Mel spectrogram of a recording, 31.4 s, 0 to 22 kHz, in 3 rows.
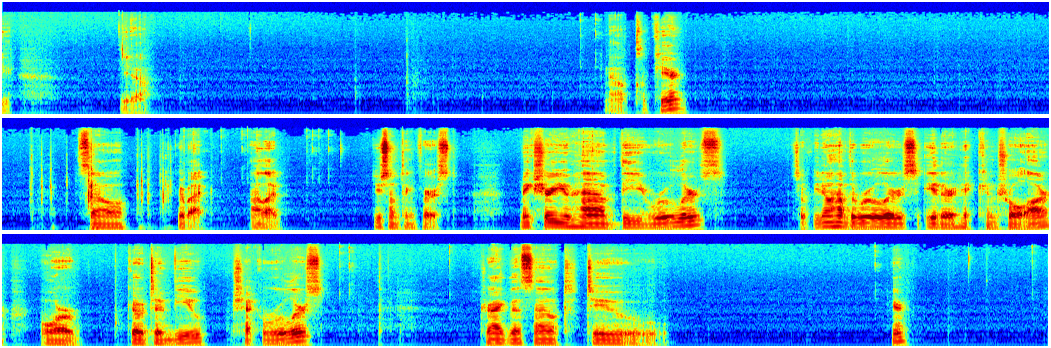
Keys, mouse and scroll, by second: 5.8 click, 11.2 ctrl+z, 11.9 z, 12.3 click, 16.3 click, 24.3 click.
